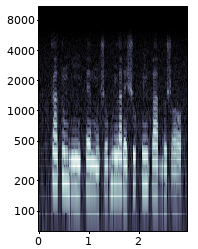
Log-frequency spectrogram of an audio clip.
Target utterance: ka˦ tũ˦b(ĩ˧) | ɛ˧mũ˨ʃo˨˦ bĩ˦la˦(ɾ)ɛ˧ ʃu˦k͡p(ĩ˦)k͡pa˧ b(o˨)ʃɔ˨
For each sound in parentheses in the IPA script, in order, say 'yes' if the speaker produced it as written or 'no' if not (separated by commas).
yes, yes, yes, yes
